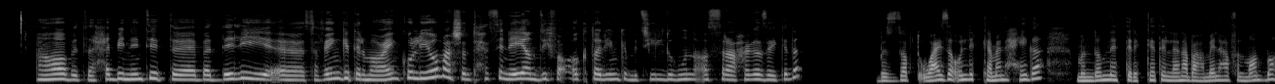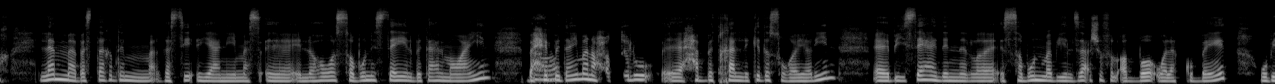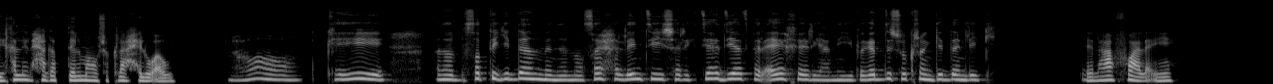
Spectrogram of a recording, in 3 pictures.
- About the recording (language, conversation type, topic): Arabic, podcast, ازاي تحافظي على ترتيب المطبخ بعد ما تخلصي طبخ؟
- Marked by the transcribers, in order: tapping; in English: "التريكات"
